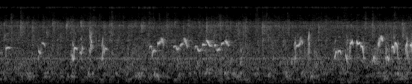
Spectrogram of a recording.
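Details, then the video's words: Yellow-vented bulbul lure recording of a chattering group, used to set other bulbuls singing, recorded in rain; overlapping liquid whistles and quick chirps tumble irregularly, growing busier toward the end, with a constant background hiss. "pancingan trucuk agar bunyi, pancingan trucuk ombyokan, trucuk gacor!"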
